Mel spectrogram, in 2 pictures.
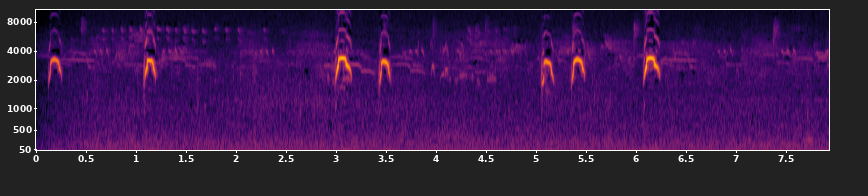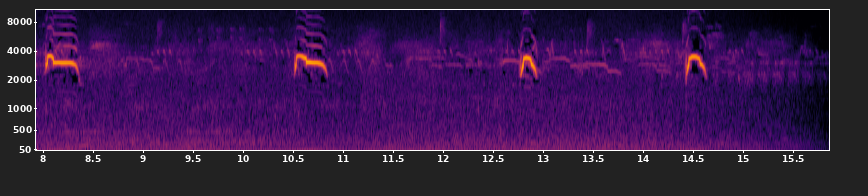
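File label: calls at dusk, bird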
